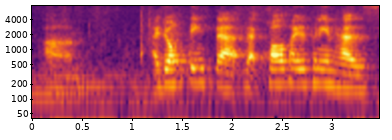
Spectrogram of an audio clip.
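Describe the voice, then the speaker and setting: Through noticeable background noise and audible room echo, a woman talks at a moderate pace with monotone, flat intonation. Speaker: auditor. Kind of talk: presentation to city council. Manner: loud; hesitant, many fillers.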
